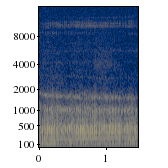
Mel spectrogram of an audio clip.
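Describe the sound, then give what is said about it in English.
A person's voice imitates a sleeping dog's low, rumbling growl: one steady, gravelly drone held for a second and a half, fairly loud, with no talking. “All of a sudden, she starts going with this low rumbling.”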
